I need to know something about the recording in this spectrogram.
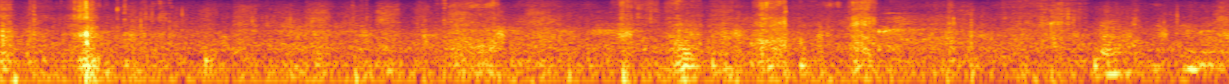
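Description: A knife cutting into the rind of a whole watermelon: faint crisp crackles and scrapes, with one sharper snap about half a second in.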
